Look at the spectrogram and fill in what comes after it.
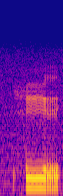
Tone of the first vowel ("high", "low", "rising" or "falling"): high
